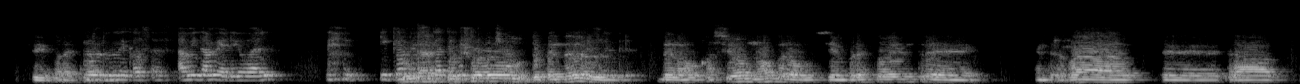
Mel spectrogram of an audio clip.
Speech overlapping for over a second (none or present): present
